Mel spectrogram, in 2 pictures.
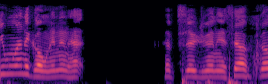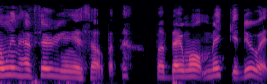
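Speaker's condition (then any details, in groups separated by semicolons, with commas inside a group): Cerebral palsy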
